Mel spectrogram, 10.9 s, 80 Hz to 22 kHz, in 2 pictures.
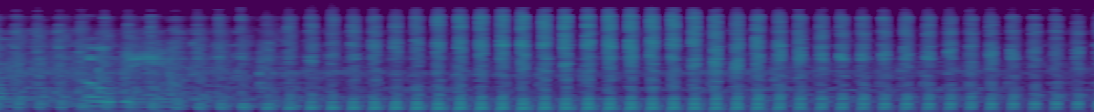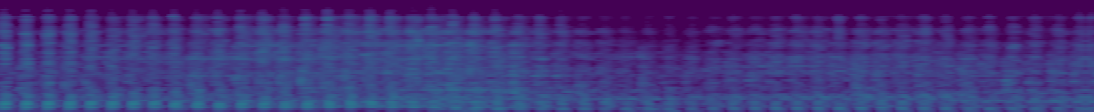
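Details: Secondhand 1995 Kawasaki Bayou 300 4x4 ATV, single cylinder, in neutral on choke, low on gas: even putt-putt at about three beats a second, slowly settling as it warms; sounds healthy and steady, seller said clutch rebuilt.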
